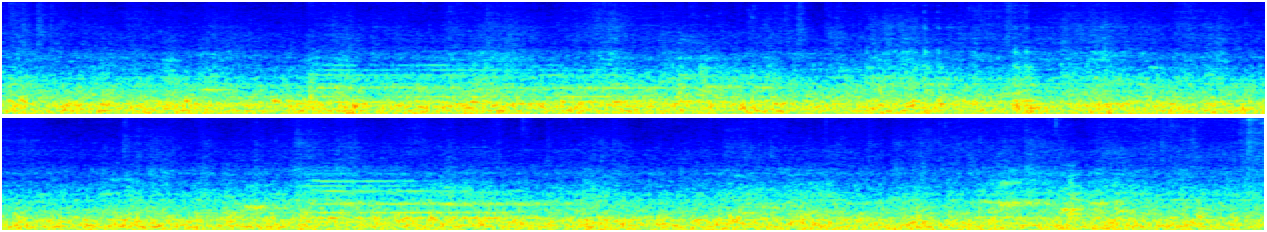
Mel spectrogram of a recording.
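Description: Steady running noise inside a moving passenger train coach: the rumble of the wheels on the track, heard through the carriage at speed.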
